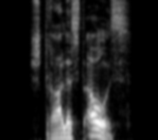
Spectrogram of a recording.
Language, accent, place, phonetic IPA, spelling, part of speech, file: German, Germany, Berlin, [ˌʃtʁaːləst ˈaʊ̯s], strahlest aus, verb, De-strahlest aus.ogg
- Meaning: second-person singular subjunctive I of ausstrahlen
